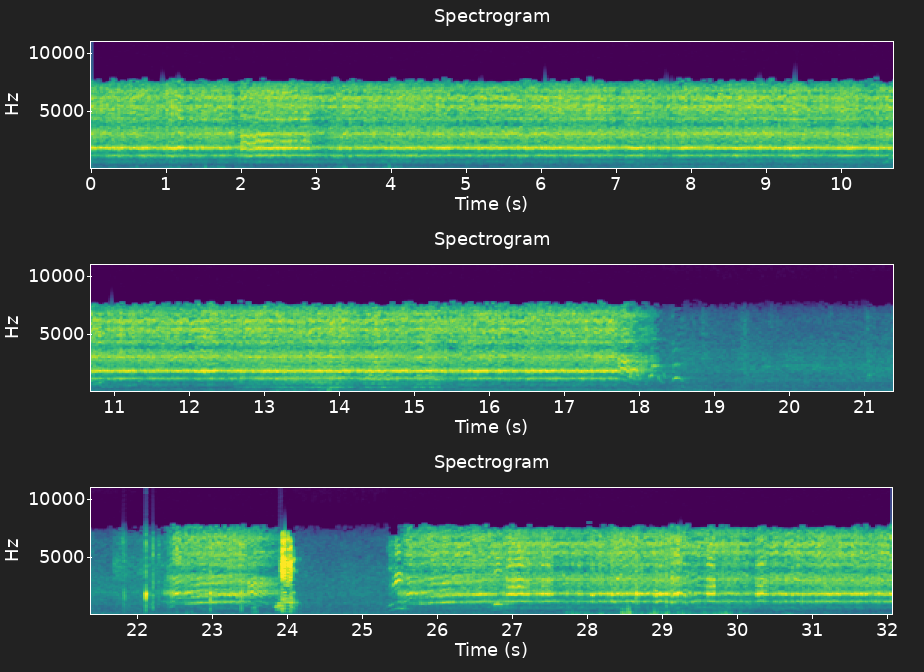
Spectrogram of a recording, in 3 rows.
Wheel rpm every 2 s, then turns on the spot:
160, 160, 160, 160, 160, 160, 160, 170, 150, 10, 0, 80, 20, 150, 160, 160.
none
